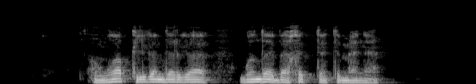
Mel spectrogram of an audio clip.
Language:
Bashkir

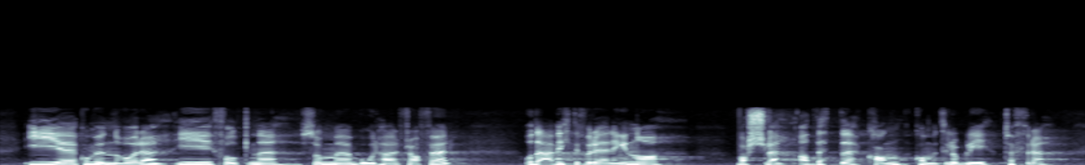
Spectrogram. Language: Norwegian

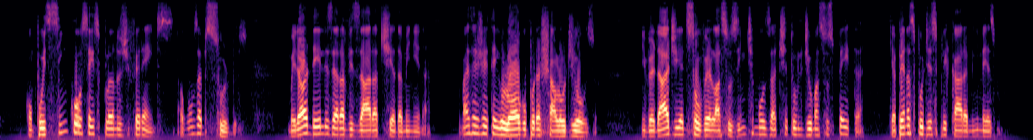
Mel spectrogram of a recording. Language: Portuguese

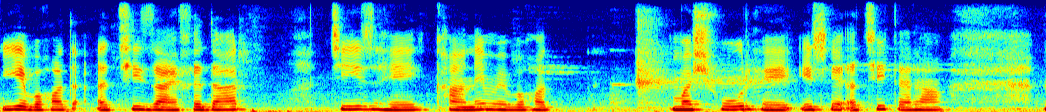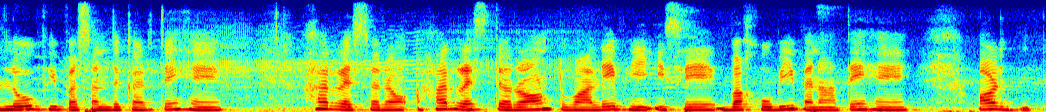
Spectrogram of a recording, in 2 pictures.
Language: Urdu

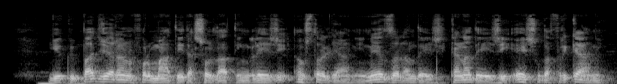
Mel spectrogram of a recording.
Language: Italian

